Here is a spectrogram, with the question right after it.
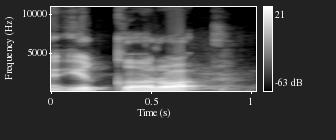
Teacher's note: हमज़ा साकिना के पढ़ने में झटका होता है, हमज़ा साकिना के पढ़ने में झटका होता है, यानी जिस हमज़ा पर सुकून हो जज़्म हो उसके पढ़ने में एक झटके की आवाज़ आनी चाहिए।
